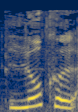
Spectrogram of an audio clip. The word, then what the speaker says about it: Locul: New hostel, Local Uptown, which is spelled as L-O-C-U-L, Uptown, just opened in the posh part of town and channels the best of Bangalore and Wes Anderson.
